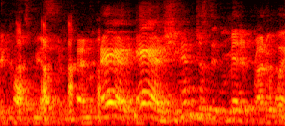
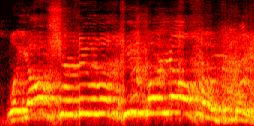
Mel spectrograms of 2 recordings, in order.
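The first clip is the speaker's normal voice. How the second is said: Texas dad voice; 12 semitones higher, 5 dB louder than usual. Acted. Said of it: "I immediately go into my Texas dad voice".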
